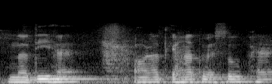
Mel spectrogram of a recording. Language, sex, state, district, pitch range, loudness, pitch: Hindi, male, Bihar, Patna, 110-120 Hz, -16 LUFS, 120 Hz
